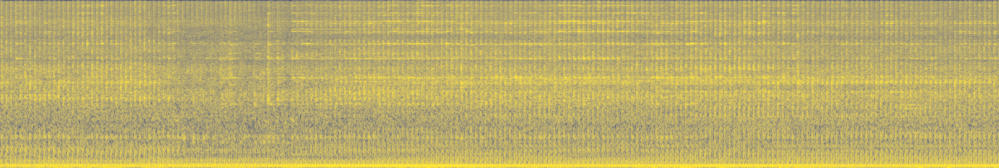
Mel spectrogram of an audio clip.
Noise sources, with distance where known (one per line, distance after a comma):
jackhammer, near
